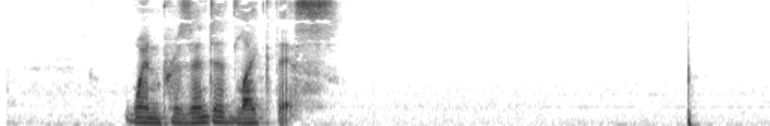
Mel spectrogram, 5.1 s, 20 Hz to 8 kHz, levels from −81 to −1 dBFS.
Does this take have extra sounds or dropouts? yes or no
no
